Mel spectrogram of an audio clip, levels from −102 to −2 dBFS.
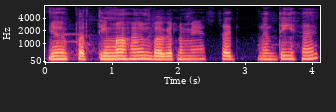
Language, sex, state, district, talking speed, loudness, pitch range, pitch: Magahi, male, Bihar, Jahanabad, 115 wpm, -17 LUFS, 165-175 Hz, 170 Hz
